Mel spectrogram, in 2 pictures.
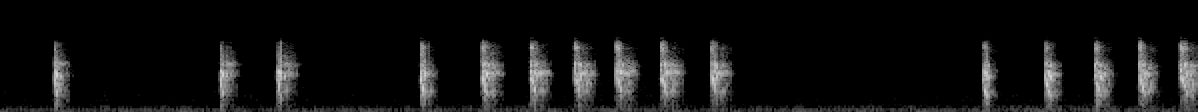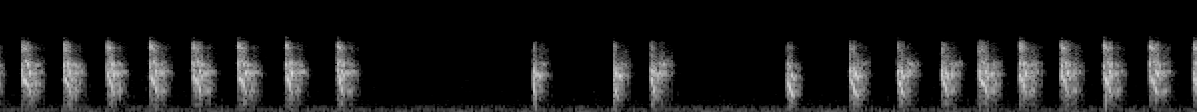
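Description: A hen turkey call blown on a wingbone-style caller: bursts of sharp, high yelps in rhythmic runs, starting sparse then quickening into fast series, separated by short pauses, with no talking.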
